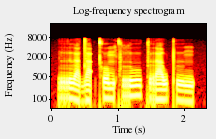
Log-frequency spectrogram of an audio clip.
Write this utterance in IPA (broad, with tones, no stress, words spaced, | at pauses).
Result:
rɯ˨˩a̯da˨˩ʔkʰo˧m kʰruː˥˩ kra˦˥wpʰɯ˧ŋ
